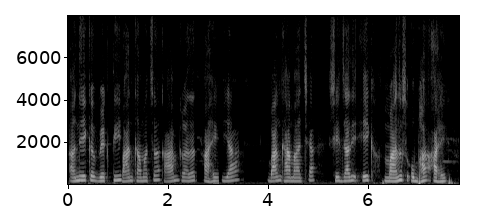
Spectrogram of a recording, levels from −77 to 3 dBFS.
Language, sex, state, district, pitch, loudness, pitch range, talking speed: Marathi, male, Maharashtra, Dhule, 175 Hz, -31 LUFS, 170-195 Hz, 120 wpm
